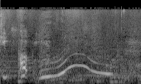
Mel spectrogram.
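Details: One-year-old German Shepherd mix puppy gives a single drawn-out whine that rises smoothly, arcs over and falls away over about a second, preceded by a short yip; faint room noise around it.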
